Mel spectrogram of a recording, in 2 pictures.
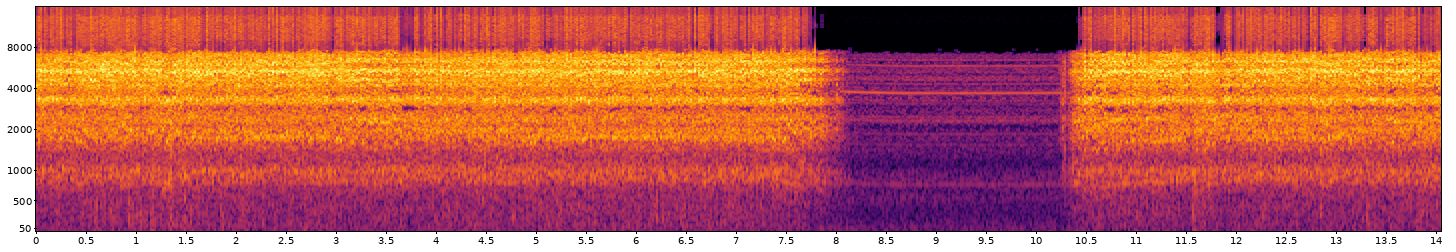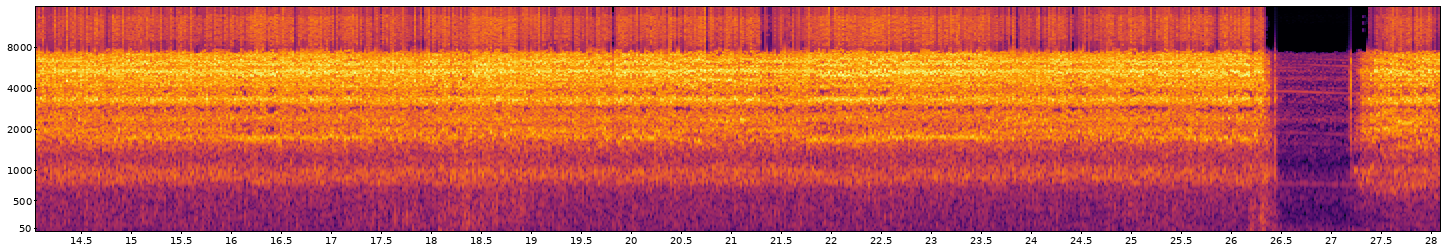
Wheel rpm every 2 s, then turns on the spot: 230, 230, 230, 200, 0, 150, 230, 230, 230, 240, 220, 230, 230, 90.
none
